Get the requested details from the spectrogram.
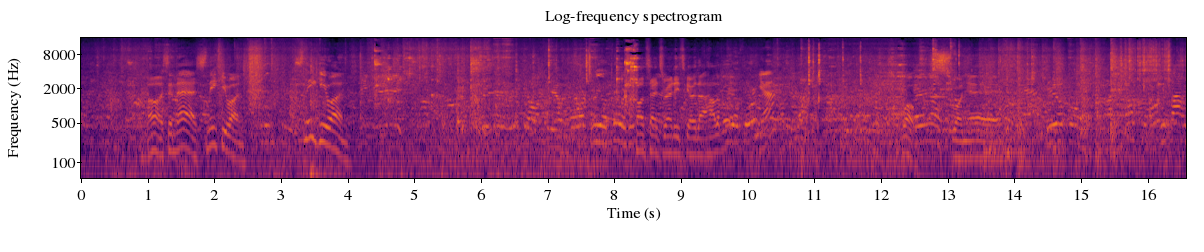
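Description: Many people chatter in a busy, lively room.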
